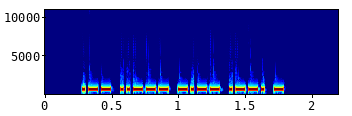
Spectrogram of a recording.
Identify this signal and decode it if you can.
Morse code, heard as a keyed tone, about 53 wpm, 700 Hz. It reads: W2YPT
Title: USA Call Signs - 5 Characters - 4x Character Spacing - 50wpm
